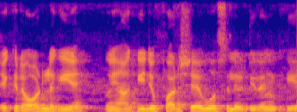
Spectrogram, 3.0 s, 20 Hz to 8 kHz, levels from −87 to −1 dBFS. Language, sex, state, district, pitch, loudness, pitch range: Hindi, male, Chhattisgarh, Balrampur, 140 Hz, -15 LUFS, 135-150 Hz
